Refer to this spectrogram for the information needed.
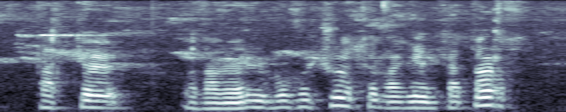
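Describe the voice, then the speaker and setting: The voice has a dark, mellow tone and sounds somewhat breathy. Its pitch varies in an ordinary way. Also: man. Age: 80s+. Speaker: war veteran. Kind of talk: interview answer.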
